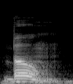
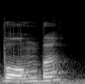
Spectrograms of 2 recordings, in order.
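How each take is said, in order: First: The word ends on the M sound. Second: A B sound is heard after the M. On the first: The speaker calls it right. "so it's bomb" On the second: The speaker calls it wrong. "It isn't bomb"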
